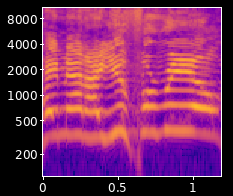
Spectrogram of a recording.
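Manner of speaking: very loud, very high-pitched shout. Retelling one of four young men shouting from across the street, imitating someone shouting. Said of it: "one of them shouted".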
